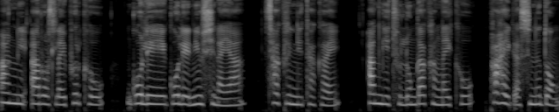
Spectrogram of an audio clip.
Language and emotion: Bodo, sad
